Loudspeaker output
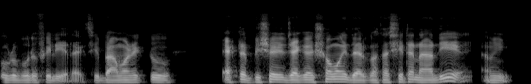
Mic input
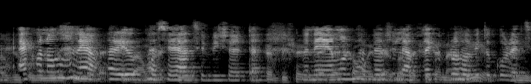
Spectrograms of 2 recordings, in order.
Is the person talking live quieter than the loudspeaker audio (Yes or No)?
No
